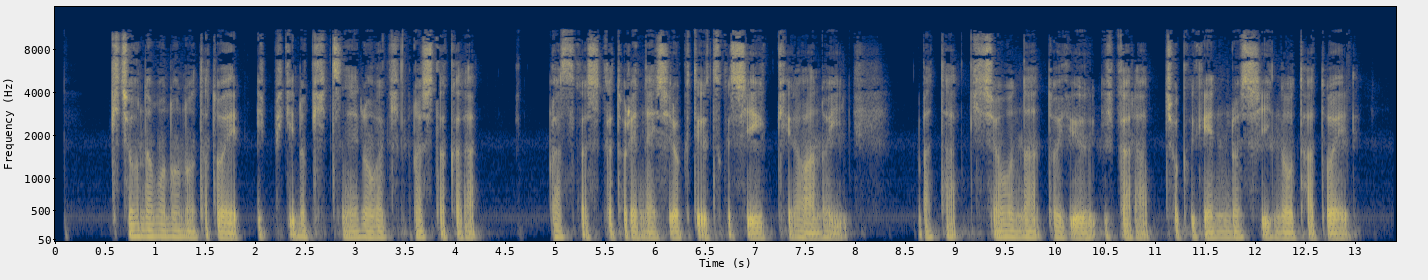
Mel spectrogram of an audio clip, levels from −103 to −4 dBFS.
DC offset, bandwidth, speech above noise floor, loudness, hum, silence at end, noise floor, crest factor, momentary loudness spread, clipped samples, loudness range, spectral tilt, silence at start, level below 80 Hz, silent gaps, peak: under 0.1%; 11.5 kHz; 38 dB; -28 LUFS; none; 0.4 s; -66 dBFS; 22 dB; 9 LU; under 0.1%; 3 LU; -4 dB/octave; 0.6 s; -44 dBFS; none; -6 dBFS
